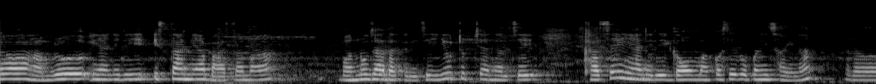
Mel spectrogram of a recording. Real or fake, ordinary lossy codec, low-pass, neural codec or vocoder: fake; none; none; codec, 16 kHz, 16 kbps, FreqCodec, smaller model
